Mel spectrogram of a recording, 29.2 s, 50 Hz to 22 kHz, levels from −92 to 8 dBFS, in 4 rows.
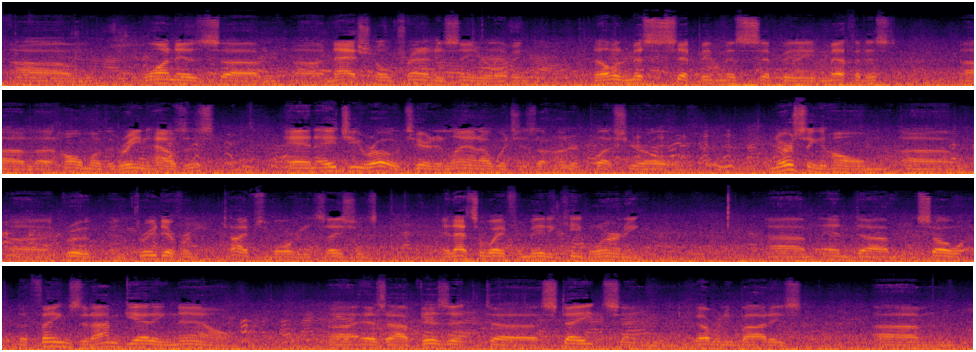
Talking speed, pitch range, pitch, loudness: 150 wpm, 80-120 Hz, 115 Hz, -25 LUFS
